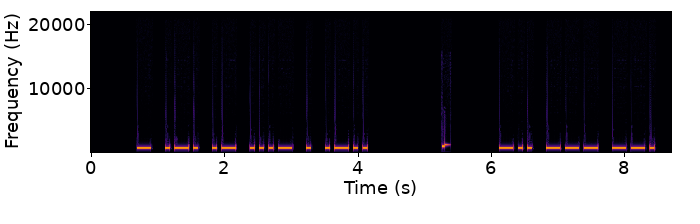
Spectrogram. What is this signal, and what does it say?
Morse code, heard as a keyed tone, about 17 wpm, 700 Hz. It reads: TRAVEL DOG
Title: Sentences from Top 400 Words - New Word Drill - 17wpm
